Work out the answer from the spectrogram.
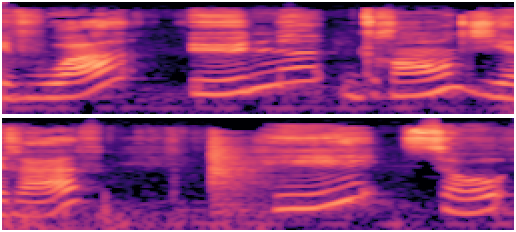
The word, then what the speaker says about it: voit: Et voit, voit, le T, on ne la prononce pas.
